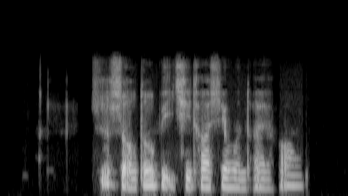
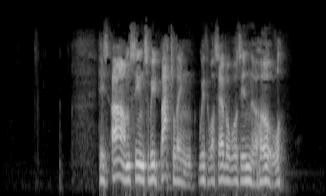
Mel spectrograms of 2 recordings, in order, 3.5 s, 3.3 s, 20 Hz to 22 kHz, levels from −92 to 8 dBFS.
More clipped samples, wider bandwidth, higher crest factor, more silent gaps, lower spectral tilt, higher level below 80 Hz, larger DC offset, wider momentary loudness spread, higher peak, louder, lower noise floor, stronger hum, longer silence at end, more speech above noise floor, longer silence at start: neither; second, 8 kHz vs 14 kHz; about the same, 20 dB vs 22 dB; neither; first, -5.5 dB/octave vs -0.5 dB/octave; first, -60 dBFS vs -68 dBFS; neither; second, 9 LU vs 12 LU; second, -4 dBFS vs 0 dBFS; second, -22 LUFS vs -19 LUFS; second, -56 dBFS vs -71 dBFS; neither; about the same, 0.45 s vs 0.45 s; second, 35 dB vs 52 dB; about the same, 0.9 s vs 1 s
